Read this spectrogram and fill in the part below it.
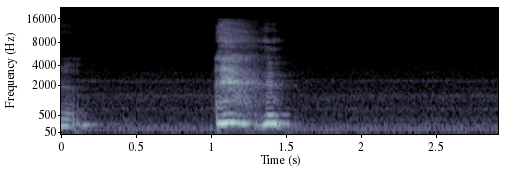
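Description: A young woman laughs brightly.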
